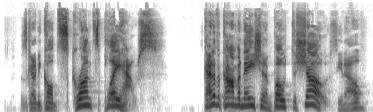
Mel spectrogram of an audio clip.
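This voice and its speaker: A man's voice: sits high, big pitch swings, normal speed, creaky, bright, forceful tone, no room sound, clean studio sound, exaggerated voice. A man voicing a washed-up male alien star from the eighties who rambles and slurs, swinging between boasting and muttering, in a comedic monologue. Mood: maudlin. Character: washed-up male 80s alien puppet star, boozy and bitter. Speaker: talk show host character.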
